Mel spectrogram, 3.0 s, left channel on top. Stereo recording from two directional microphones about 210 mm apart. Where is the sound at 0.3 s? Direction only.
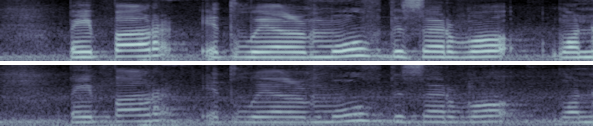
50° left (ahead or behind).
